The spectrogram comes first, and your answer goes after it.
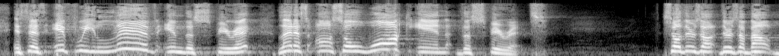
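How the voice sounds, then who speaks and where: Raised and projected, a man's voice sounds animated, with lively intonation and an extremely high pitch. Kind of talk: sermon, preacher in full flow with live congregation. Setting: church with live congregation. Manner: animated, call-and-response, punchy and joking; warm, jokey, laughs while preaching.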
